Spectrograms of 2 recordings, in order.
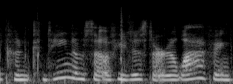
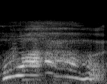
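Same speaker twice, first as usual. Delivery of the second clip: mock yelp; 10 semitones higher, 4 dB louder than usual. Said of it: "and she went".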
